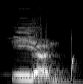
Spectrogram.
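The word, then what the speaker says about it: aeon: Guys, AE का उच्चारण ई होता है। जैसे ईयन, ईयन शब्द में AE का उच्चारण ई हुआ है, इसलिए इसे ईयन पढ़ा जाता है।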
